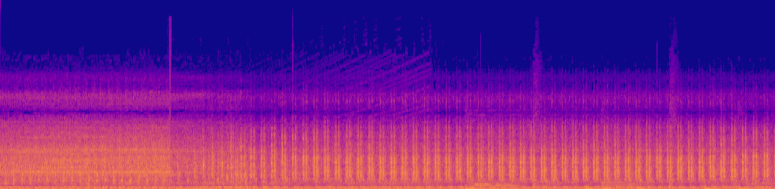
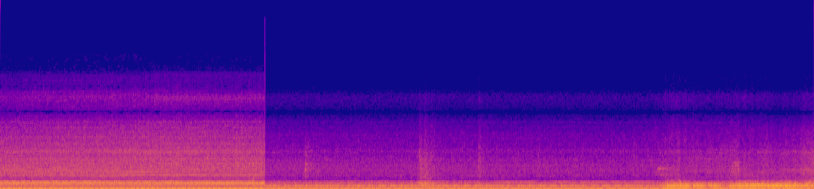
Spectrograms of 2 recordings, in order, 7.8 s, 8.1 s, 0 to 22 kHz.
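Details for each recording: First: 2004 Subaru WRX wagon boxer engine idling with a steady sharp knock about three times a second; timing belt tensioner pulley spins freely and compresses by hand, loosening the belt; knock from failed tensioner, not rod knock. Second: 2004 Subaru WRX wagon after the timing belt tensioner replacement: steady boxer idle with an even beat, then a throttle blip that rises and settles cleanly with no knock. The bad tensioner was confirmed as the cause.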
